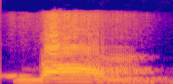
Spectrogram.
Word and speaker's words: bomb: BOMB, यहां बी के पहले यम आ गया है तो बी का उच्चारण नहीं किया जाएगा, इसको बोलेंगे बॉम।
